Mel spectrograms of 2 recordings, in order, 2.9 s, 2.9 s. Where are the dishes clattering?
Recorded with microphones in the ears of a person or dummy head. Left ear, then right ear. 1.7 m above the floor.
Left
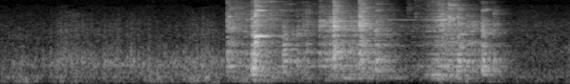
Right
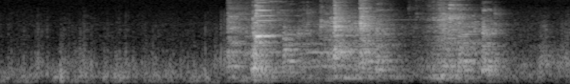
55° left (ahead or behind), 1.8 m.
